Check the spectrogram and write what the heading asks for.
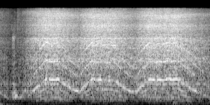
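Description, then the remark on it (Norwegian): A battery-powered electric chainsaw, one of seven being tested, whines steadily, its motor pitch rising and falling in a regular wavering pattern as it revs, loud and continuous with no voices. “Vi snakker om, eh, om test av eh, elmotorsag. Ja. Med batteri, faktisk.”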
